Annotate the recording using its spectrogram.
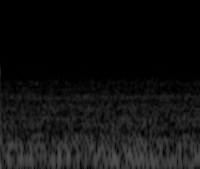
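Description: Liquid trickles onto a hard surface.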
